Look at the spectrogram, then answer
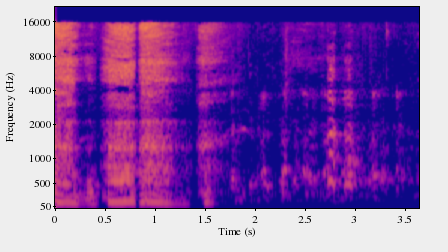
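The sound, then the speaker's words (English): A man's voice imitates heavy breathing, starting with a few loud, voiced, gasping exhales and trailing off into softer, airy panting breaths. “It doesn't give the implication of a man standing there beat up, dented, dirty armor, just breathing heavy.”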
